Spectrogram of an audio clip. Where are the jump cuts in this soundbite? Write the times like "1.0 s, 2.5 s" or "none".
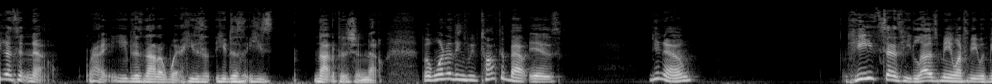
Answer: none

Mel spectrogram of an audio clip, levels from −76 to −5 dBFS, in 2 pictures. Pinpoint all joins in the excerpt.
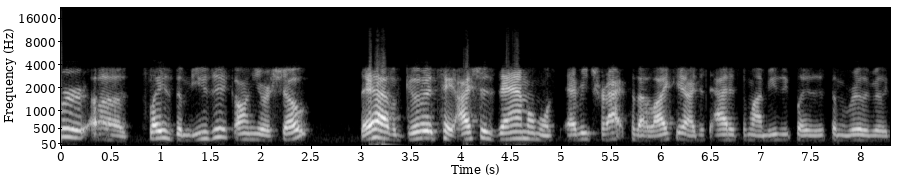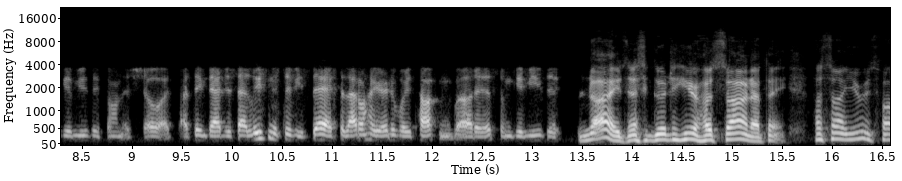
none

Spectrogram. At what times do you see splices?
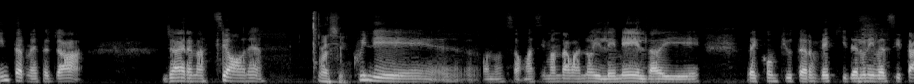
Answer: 3.5 s, 4.8 s

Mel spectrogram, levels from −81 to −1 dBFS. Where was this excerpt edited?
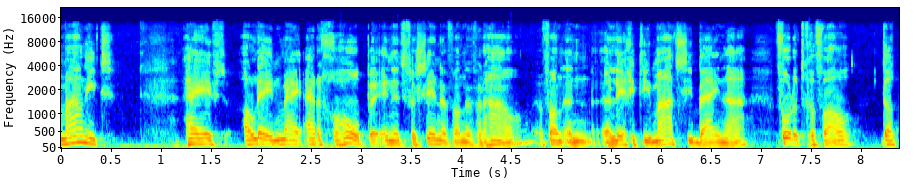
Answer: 5.3 s

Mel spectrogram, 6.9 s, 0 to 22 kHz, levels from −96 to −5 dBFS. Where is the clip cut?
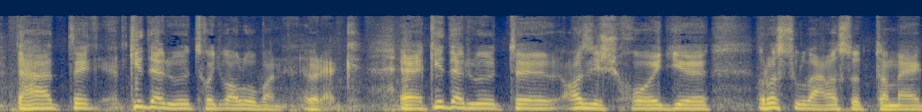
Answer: none

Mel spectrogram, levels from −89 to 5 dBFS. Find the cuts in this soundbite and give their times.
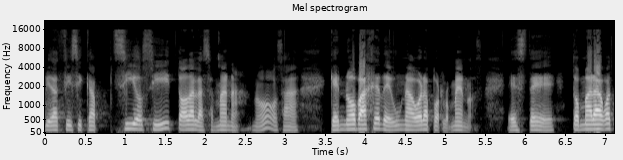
none

